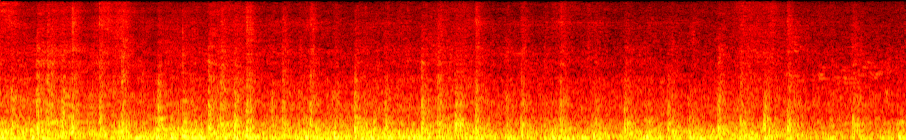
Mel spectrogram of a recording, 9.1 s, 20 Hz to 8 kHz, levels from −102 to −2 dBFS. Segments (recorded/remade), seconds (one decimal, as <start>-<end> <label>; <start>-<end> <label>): 0.0-0.5 recorded; 0.5-1.9 remade; 1.9-9.1 recorded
